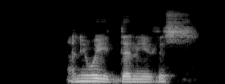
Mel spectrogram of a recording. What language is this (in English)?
Kabyle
